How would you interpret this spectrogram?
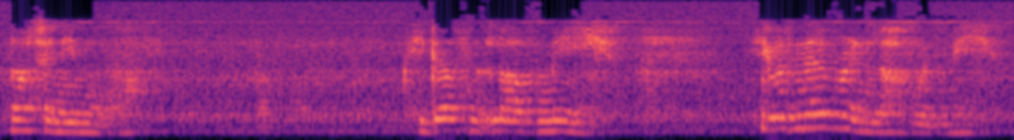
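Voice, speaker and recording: An actress in a radio drama playing a young gentlewoman, a contrite and devoted daughter. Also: mid-range voice, unhurried, close to an everyday voice. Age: young adult. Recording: roomy, noisy radio broadcast copy.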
